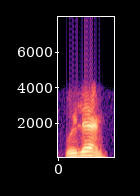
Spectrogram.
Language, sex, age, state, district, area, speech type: Bengali, male, 30-45, West Bengal, Nadia, rural, conversation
